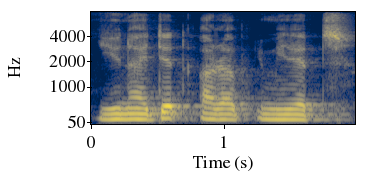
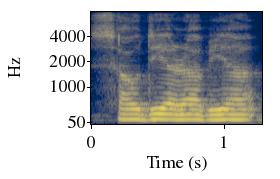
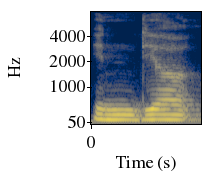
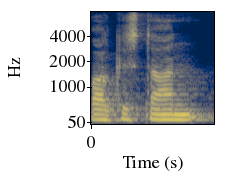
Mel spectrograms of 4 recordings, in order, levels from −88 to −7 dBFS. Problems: none marked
